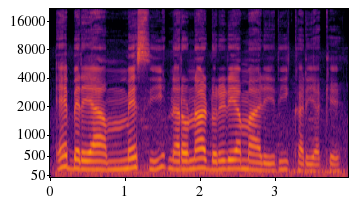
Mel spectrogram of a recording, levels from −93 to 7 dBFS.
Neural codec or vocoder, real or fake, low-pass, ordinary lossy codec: none; real; none; none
